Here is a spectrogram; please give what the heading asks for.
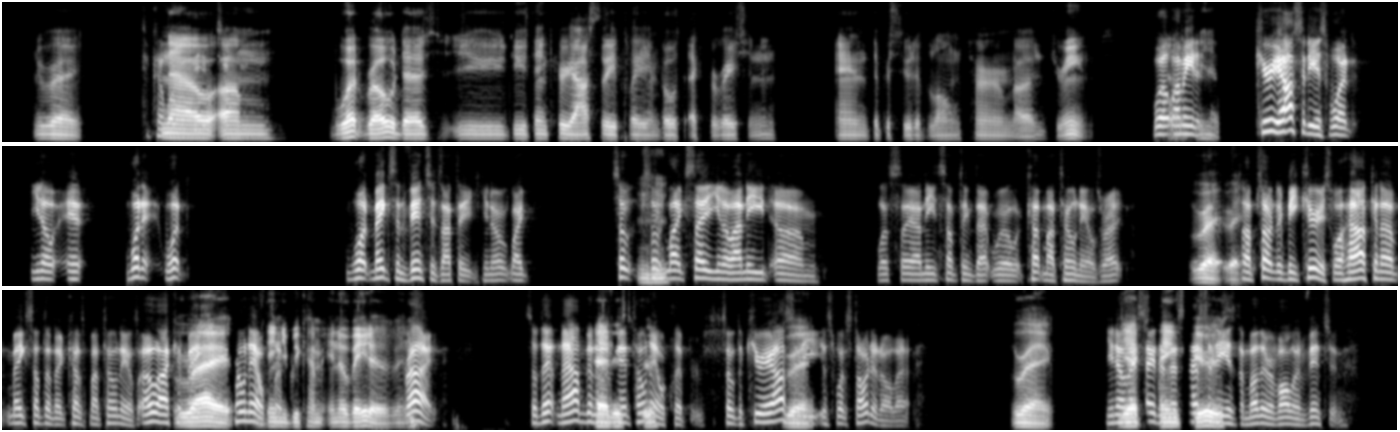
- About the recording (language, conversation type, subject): English, unstructured, What can explorers' perseverance teach us?
- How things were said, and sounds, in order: other background noise; chuckle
